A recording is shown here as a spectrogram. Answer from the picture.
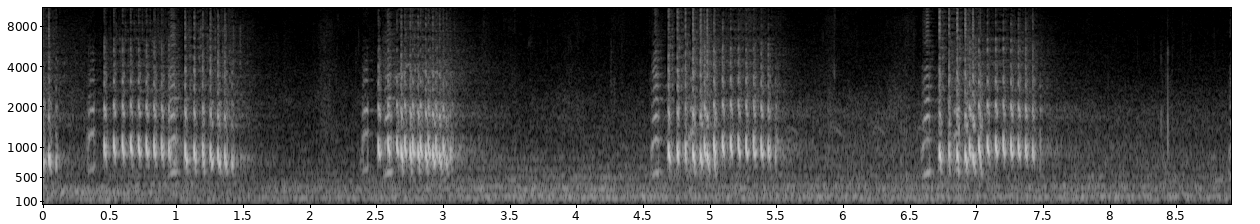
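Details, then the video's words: Sandhill cranes in Longleaf, Trinity, Florida, in early September, give loud, rolling, trumpeting rattles in bursts about a second long, roughly every two seconds, over a low steady rumble. "Sand Hill Cranes Squawking"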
